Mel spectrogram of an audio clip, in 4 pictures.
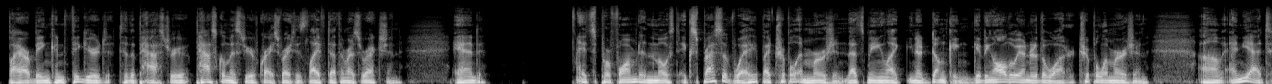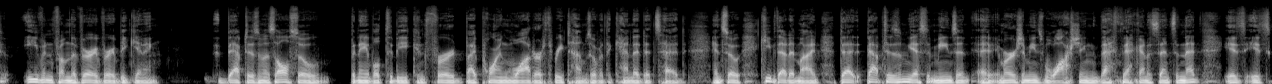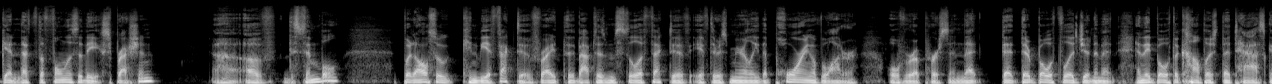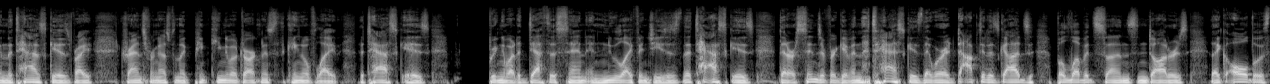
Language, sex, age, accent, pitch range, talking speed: English, male, 30-49, American, 80-100 Hz, 220 wpm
